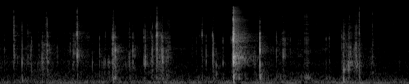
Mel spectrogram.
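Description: A small clear plastic lidded container being handled and turned over, with light clicks and rattles from its lid and the frag plugs inside. One sharper click comes a little over two seconds in.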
